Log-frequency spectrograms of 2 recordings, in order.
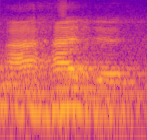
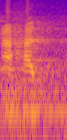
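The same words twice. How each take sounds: First: The final d is released clearly with a bounce. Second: The final d is swallowed without a clear release. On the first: The speaker calls it right. "D-nya jelas" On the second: The speaker calls it wrong. "bukan ahad"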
